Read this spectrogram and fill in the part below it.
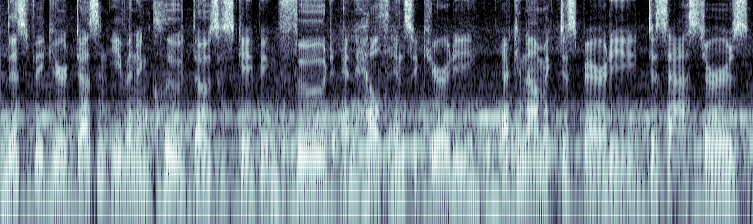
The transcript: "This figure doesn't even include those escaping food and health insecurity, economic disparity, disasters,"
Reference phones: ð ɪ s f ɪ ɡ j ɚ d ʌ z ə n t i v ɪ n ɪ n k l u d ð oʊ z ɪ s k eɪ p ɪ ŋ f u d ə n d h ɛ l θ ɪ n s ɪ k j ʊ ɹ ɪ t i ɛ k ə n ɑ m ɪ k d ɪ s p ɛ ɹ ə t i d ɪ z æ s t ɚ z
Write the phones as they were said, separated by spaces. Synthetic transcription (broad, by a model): ð ɪ s f ɪ ɡ j ɚ d ʌ z ə n t i v ɪ n ɪ n k l u d ð oʊ z ɪ s k eɪ p ɪ ŋ f u d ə n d h ɛ l θ ɪ n s ɪ k j ʊ ɹ ɪ t i ɛ k ə n ɑ m ɪ k d ɪ s p ɛ ɹ ə t i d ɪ z æ s t ɚ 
